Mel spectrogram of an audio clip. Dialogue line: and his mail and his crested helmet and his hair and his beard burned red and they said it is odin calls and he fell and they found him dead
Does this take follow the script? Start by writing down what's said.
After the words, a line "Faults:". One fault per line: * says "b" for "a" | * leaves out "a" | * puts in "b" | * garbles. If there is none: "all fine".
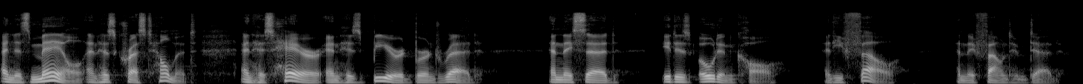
and his mail and his crest helmet and his hair and his beard burned red and they said it is odin call and he fell and they found him dead
Faults:
* says "crest" for "crested"
* says "call" for "calls"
